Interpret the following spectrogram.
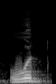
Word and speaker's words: would: should could will would be careful don't say should would could the L is silent main verbs examples eat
